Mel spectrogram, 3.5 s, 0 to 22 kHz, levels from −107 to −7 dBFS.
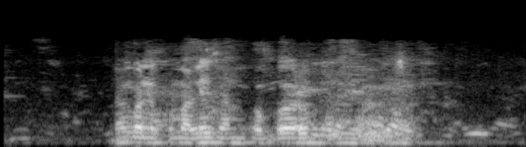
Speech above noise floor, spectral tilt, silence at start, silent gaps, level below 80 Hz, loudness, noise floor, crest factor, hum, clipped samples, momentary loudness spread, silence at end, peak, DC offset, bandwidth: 40 dB; -7 dB/octave; 0.75 s; none; -66 dBFS; -28 LUFS; -68 dBFS; 18 dB; none; under 0.1%; 19 LU; 0.1 s; -12 dBFS; under 0.1%; 7.4 kHz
